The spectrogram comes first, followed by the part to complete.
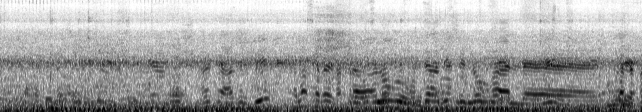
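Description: Several men's voices talking at once, indistinct, over a steady low rumble.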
